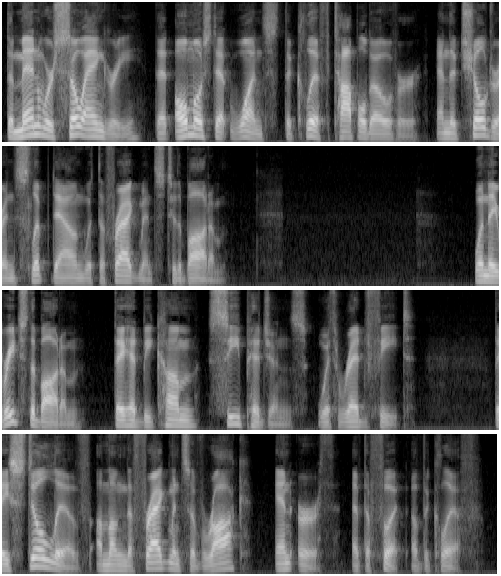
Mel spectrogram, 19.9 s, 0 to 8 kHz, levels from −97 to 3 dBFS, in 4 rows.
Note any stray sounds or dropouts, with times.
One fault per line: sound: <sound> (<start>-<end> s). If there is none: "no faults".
no faults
